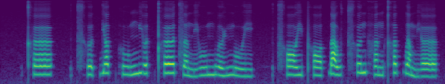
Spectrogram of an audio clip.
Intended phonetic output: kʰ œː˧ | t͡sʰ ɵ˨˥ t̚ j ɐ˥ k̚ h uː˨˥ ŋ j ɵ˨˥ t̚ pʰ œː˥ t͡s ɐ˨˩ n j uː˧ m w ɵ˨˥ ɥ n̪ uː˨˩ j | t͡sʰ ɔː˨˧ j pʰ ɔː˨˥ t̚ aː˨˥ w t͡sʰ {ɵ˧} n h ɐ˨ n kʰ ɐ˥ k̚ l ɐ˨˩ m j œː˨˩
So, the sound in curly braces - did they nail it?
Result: no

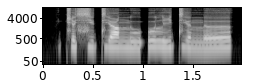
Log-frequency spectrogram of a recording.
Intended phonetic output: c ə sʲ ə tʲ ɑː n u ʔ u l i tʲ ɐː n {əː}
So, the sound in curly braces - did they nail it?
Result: yes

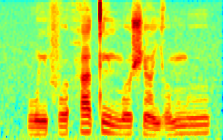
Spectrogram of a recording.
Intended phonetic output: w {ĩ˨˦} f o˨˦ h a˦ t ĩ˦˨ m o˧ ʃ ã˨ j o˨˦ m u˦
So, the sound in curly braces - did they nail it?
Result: no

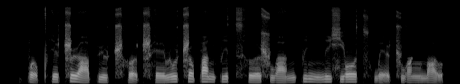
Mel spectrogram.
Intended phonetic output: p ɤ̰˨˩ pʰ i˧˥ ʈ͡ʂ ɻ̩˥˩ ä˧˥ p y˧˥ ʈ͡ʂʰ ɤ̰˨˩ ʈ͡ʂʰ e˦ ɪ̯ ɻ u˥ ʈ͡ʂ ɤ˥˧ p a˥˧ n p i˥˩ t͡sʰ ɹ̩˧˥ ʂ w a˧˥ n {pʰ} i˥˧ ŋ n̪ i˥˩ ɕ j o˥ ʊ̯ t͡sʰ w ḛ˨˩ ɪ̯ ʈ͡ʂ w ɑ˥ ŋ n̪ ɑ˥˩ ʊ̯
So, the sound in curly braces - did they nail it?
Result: no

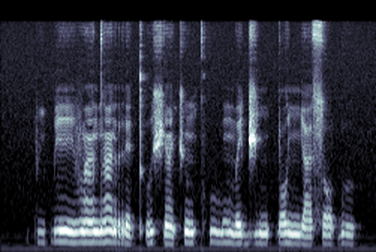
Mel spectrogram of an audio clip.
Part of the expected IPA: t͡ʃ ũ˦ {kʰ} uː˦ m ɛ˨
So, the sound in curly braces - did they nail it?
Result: yes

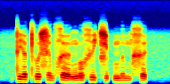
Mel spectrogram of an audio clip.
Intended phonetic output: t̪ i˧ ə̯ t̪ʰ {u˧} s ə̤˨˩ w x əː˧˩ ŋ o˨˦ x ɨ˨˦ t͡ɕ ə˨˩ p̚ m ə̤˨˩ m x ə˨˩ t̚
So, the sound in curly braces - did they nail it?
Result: yes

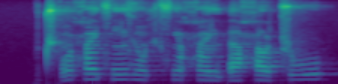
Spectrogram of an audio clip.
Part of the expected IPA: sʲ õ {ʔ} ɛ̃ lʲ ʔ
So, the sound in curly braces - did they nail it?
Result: no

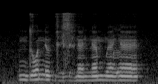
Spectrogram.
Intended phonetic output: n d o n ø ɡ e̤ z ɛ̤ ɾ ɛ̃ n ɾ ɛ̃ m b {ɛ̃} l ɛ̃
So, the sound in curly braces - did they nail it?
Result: yes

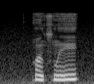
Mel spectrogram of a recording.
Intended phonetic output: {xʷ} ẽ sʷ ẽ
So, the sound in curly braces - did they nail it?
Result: no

